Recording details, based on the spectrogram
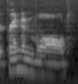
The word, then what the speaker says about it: Grindelwald: I think what I like about it is I think Johnny Depp's character, Grindelwald, as they pronounce it. Well, it depends on who you say. If Dumbledore says it, there's the V. If everybody else says it, it's a W.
